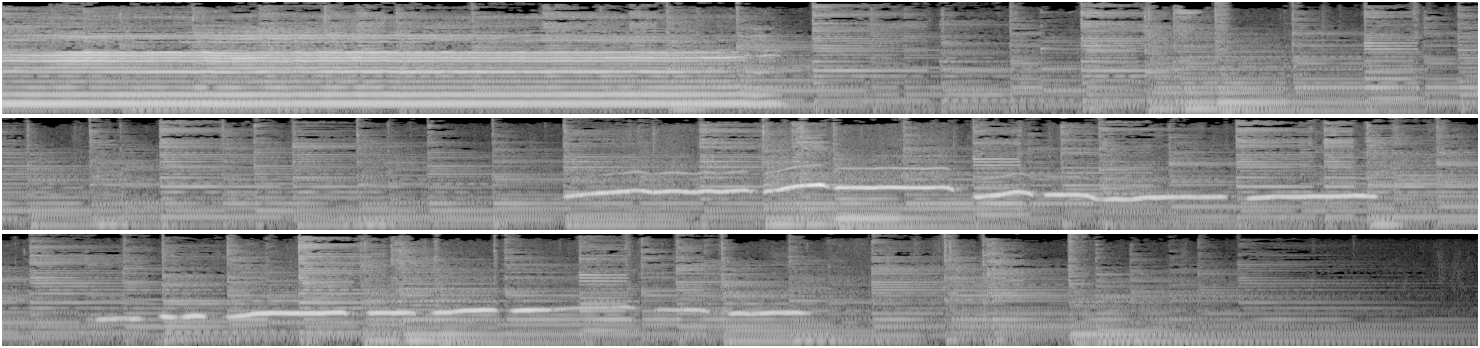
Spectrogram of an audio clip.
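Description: A song's closing stretch plays out without vocals, sustained instrumental tones over a steady bass rhythm, with a bright whistle-like melody weaving through the middle before the music fades at the end.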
